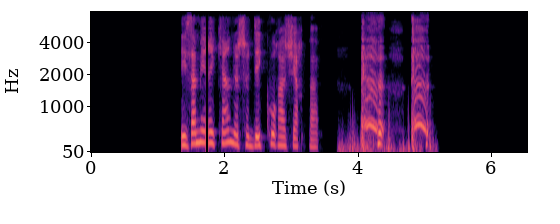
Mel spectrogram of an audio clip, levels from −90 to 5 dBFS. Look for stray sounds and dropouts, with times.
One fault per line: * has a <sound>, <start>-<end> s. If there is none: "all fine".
* has a dropout, 1.7-1.8 s
* has a cough, 3.7-5.2 s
